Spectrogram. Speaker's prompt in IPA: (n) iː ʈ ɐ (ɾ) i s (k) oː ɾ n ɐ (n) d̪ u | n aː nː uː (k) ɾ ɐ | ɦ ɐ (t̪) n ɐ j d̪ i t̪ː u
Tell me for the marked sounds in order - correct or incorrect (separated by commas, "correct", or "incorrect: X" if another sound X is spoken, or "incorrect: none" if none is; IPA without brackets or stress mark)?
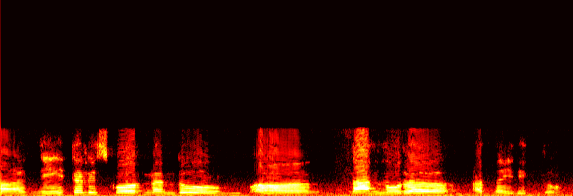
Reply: correct, incorrect: l, correct, correct, incorrect: none, incorrect: d̪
